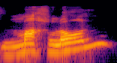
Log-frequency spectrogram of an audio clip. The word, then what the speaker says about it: Mahlon: sons named mach loan now how do you pronounce this mahlon mahlon actually is the first son and the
